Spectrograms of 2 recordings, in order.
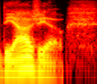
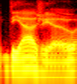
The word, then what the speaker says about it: Diageo: Man, I always got to think about how to pronounce that. Diageo.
